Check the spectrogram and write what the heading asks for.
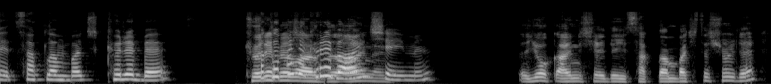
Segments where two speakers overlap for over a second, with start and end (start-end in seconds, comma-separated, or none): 2.5-3.9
